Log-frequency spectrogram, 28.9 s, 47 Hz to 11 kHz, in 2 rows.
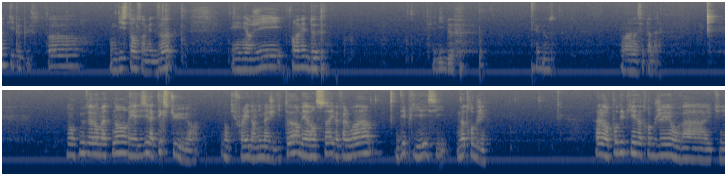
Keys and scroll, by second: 3.3 Return, 5.8 shift+., 9.6 Home, 10.6 F12, 18.5 Escape, 22.6 Tab, 25.2 z.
